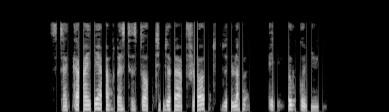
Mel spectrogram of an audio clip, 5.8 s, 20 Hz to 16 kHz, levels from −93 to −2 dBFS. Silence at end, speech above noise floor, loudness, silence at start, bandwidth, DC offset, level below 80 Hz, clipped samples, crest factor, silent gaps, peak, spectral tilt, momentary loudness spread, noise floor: 1.05 s; over 67 dB; -23 LUFS; 0.8 s; 7.8 kHz; under 0.1%; -54 dBFS; under 0.1%; 22 dB; 3.82-4.01 s, 4.26-4.32 s; -2 dBFS; -5.5 dB/octave; 11 LU; under -90 dBFS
